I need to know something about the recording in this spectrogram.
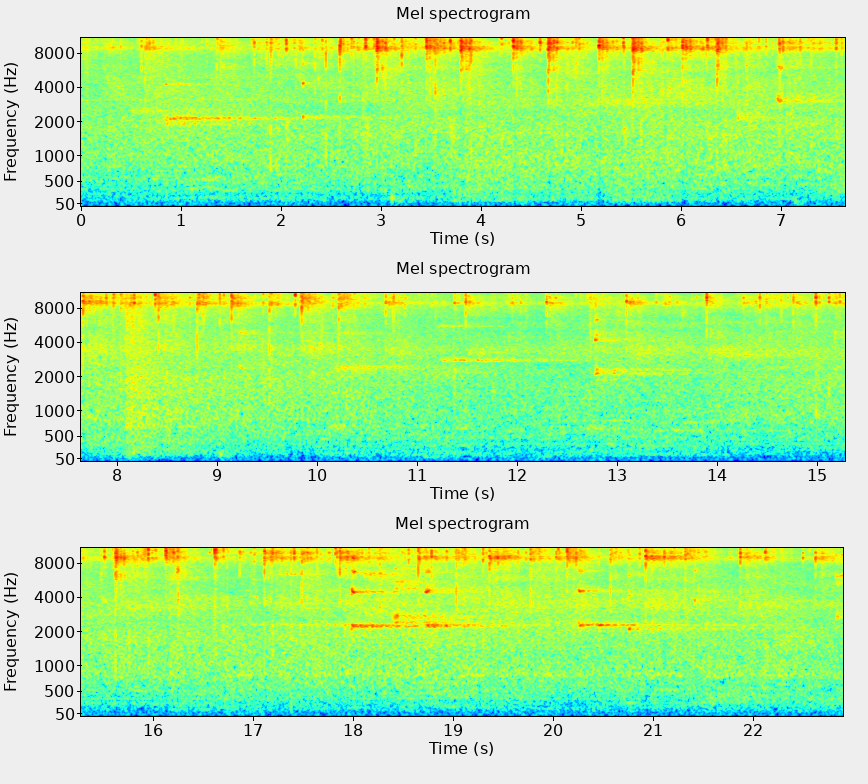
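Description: A table tennis ball clicks back and forth off paddles and the table in a large echoing hall.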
